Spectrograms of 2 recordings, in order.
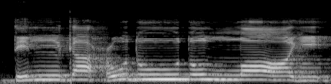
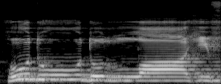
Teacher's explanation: یہاں لفظ اللہ کے لام کو پورا ادا کیا جائے گا کیونکہ اس سے پہلے پیش ہے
